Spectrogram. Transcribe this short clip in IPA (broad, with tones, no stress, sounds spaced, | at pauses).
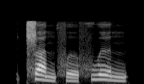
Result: ʈ͡ʂ a˥˨ n f ɤ˨˩ f w ə˥˨ n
